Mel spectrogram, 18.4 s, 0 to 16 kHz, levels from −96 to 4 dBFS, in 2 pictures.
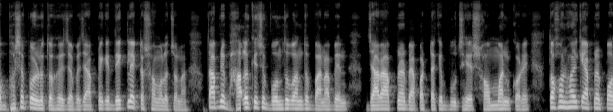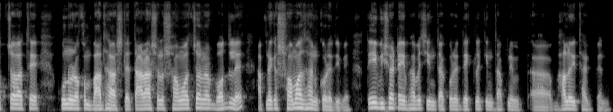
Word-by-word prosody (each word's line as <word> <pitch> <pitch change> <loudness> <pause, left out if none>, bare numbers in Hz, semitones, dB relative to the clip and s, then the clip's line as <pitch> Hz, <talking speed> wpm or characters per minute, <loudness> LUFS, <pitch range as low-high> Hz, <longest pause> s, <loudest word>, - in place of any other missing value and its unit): অভ্যাসে 130 +9 -1
পরিণত 130 -5 +3
হয়ে 110 -3 -1
যাবে, 105 0 -2
যে 115 - 0
আপনাকে 125 +1 -2
দেখলে 130 +8 +1
একটা 140 -4 -2
সমালোচনা। 105 -5 -3 0.3
তো - - -30
আপনি 180 +2 +2 0.2
ভালো 135 +5 +5
কিছু 165 -1 +1
বন্ধু-বান্ধব 125 0 +1
বানাবেন, 110 0 0 0.4
যারা 115 +1 +6
আপনার 125 +1 0
ব্যাপারটাকে 120 +2 -1
বুঝে, 110 0 -3 0.2
সম্মান 115 +2 +1
করে। 105 0 -1 0.4
তখন 170 +2 +3
হয় 175 0 +4
কি? 170 - +2
আপনার 150 -1 -1
পথ 135 -2 +2
চলাতে 135 -1 +3 0.4
কোন 140 0 +3
রকম 130 +1 0
বাধা 120 +3 +3
আসলে 120 +2 -4
তারা 120 +2 +5
আসলে 130 +1 -2
সমালোচনার 135 +2 +1
বদলে 135 0 +1 0.3
আপনাকে 130 +1 -1
সমাধান 140 -1 +4
করে 95 -3 +1
দিবে। 85 -1 -8 0.3
তো - - -42
এই 165 - +5
বিষয়টা 150 -2 +1
এভাবে 130 +1 -1
চিন্তা 115 -3 -1
করে 110 -1 -1
দেখলে 105 +2 -3
কিন্তু 110 -3 -6
আপনি 105 +1 -9 0.4
আ - - -6 0.3
ভালোই 120 0 +2
থাকবেন। 90 -6 -10
125 Hz, 165 wpm, -23 LUFS, 110-135 Hz, 0.4 s, যারা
